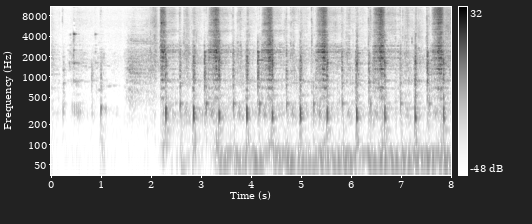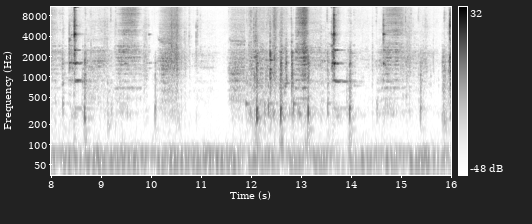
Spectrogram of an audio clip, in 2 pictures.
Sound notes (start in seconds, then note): 0.0 clunka clunka clunka clunka ting whoosh woosh; 4.2 clunka ting whoosh woosh; 11.8 heavy breathing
